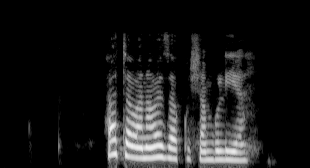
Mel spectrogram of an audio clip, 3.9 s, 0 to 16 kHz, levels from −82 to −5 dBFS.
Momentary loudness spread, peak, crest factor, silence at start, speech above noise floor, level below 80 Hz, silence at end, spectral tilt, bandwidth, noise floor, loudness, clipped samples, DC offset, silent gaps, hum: 9 LU; -2 dBFS; 16 dB; 1.35 s; 59 dB; -62 dBFS; 0.8 s; -8.5 dB/octave; 7.4 kHz; -74 dBFS; -16 LUFS; under 0.1%; under 0.1%; none; none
